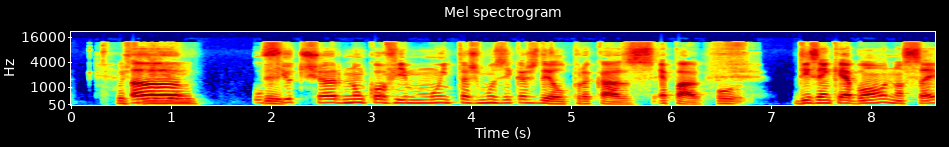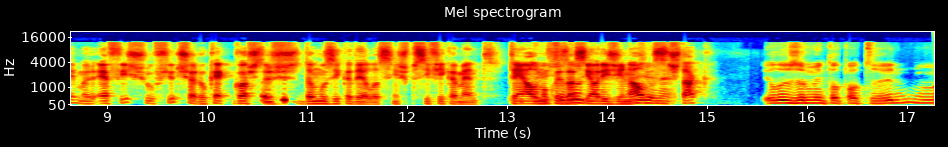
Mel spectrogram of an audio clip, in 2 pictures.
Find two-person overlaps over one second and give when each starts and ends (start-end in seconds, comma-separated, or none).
13.2-14.8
